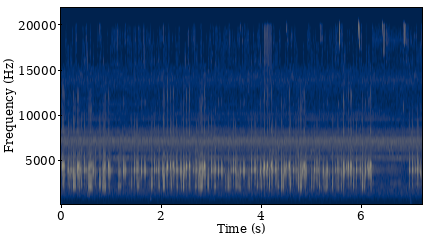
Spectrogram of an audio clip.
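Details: Uruguay harlequin frogs calling after dark from a small puddle in the flooded Pantanal savannah, Sony PCM A10 with Lom mikroUsi microphones; dense rattling clicks in quick succession for six seconds, then a pause with only the continuous high insect hum.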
